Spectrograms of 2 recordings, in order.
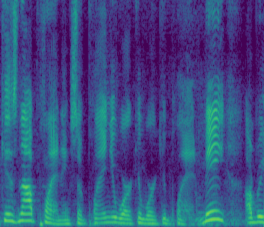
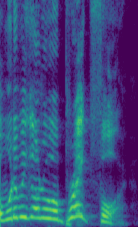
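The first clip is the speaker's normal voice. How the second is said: shrill, very high-pitched screaming outburst; 11 semitones higher, 5 dB louder than usual. Retelling an on-air argument with the producer, imitating himself screaming. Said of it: "So I start screaming at him".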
